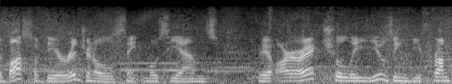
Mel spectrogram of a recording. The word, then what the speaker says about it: Mociannes: But you know the thing about Mociannes is that I'm constantly mispronouncing it as Mocianne. That always seemed to make more sense as a name to me, but apparently it's Mociannes.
